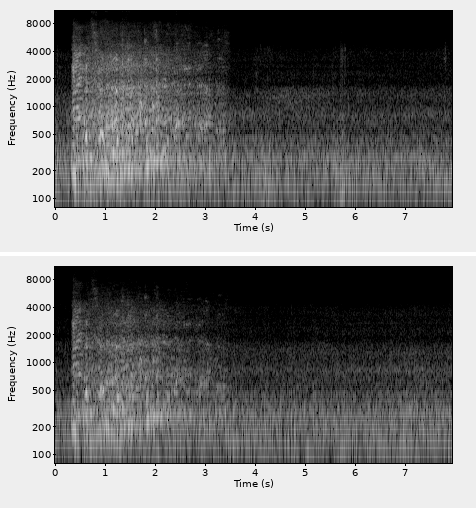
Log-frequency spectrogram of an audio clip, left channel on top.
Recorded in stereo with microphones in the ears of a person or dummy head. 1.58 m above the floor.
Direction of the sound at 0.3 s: 15° left (ahead or behind).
